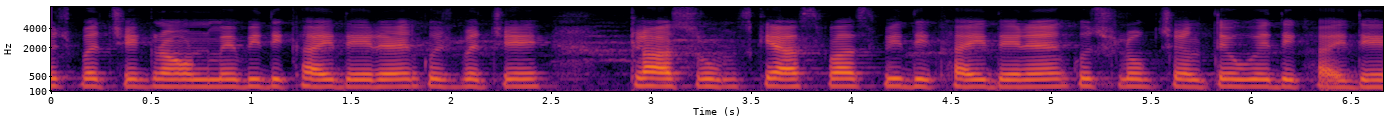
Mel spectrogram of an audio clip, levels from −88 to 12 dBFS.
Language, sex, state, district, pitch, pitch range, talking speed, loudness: Hindi, female, Bihar, Purnia, 205 Hz, 195-205 Hz, 245 wpm, -27 LUFS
